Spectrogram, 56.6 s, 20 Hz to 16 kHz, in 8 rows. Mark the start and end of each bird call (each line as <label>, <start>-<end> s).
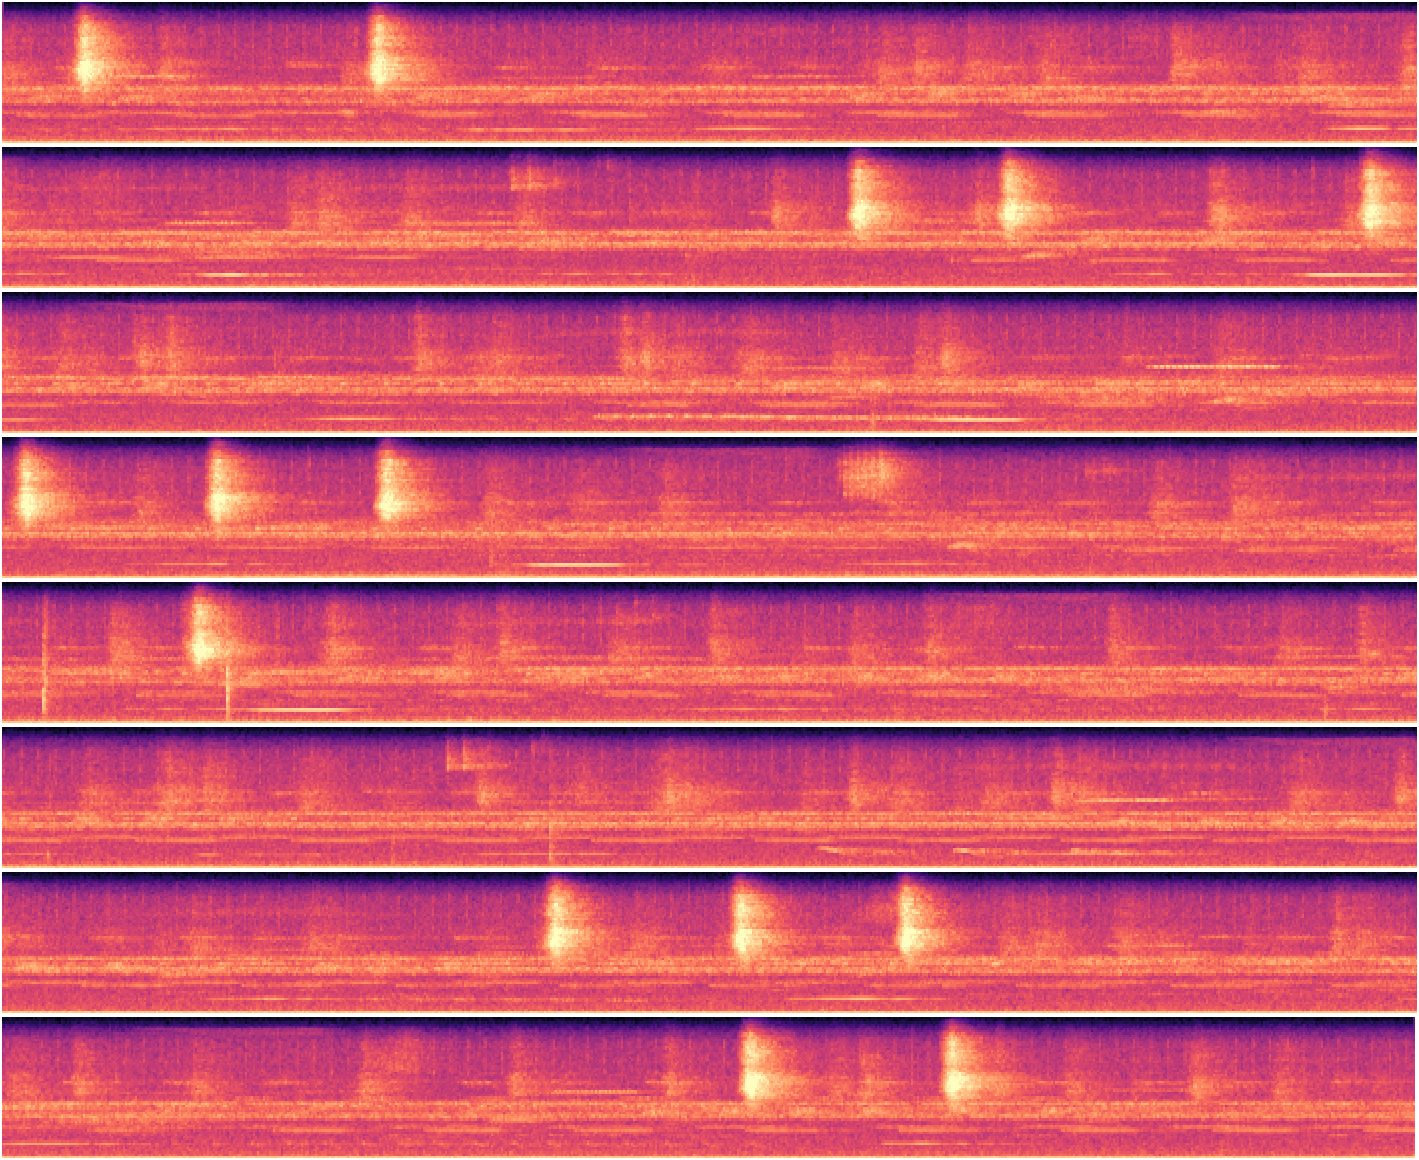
Buff-throated Woodcreeper (Xiphorhynchus guttatus), 0.0-2.5 s
Little Tinamou (Crypturellus soui), 0.0-56.6 s
Black-faced Antthrush (Formicarius analis), 16.7-19.3 s
Buff-throated Woodcreeper (Xiphorhynchus guttatus), 29.9-34.1 s
Buff-throated Woodcreeper (Xiphorhynchus guttatus), 39.3-53.2 s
